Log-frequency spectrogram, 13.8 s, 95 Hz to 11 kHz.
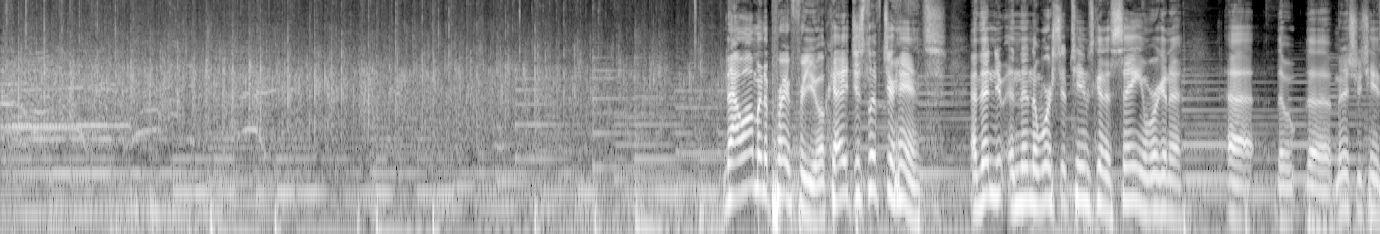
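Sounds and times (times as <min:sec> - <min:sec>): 
audience clapping and applauding: 0:00.0 - 0:08.0
speech: 0:07.2 - 0:13.7.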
